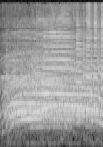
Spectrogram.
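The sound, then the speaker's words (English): Crowd of students cheering and whooping at a noontime Gaza solidarity rally in Malcolm X Plaza at San Francisco State; a dense, steady roar of many voices, with no breaks. “The crowd of students jammed Malcolm X Plaza at the noontime rally.”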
